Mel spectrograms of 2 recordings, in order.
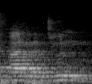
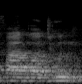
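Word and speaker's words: فرج: itu artinya kemaluan perempuan dibacanya fardun bukan farodun hati-hati salah baca Ya bukan kemaluan tapi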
